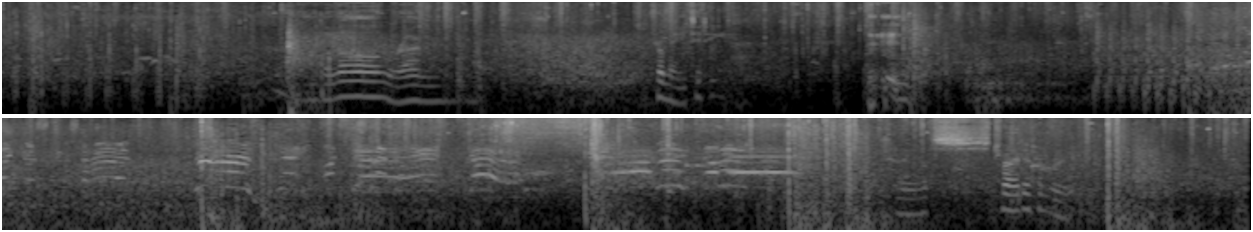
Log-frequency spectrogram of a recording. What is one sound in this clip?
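Footsteps rustle through undergrowth as a soldier runs.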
